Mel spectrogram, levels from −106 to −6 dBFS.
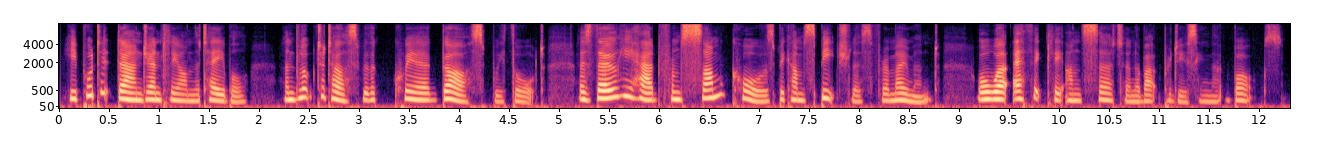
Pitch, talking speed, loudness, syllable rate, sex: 205 Hz, 185 wpm, -19 LUFS, 5.1 syllables/s, female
